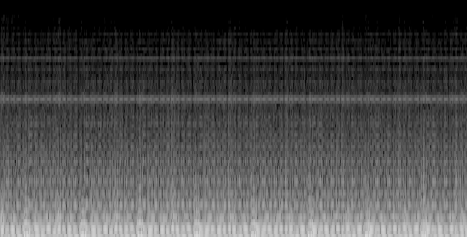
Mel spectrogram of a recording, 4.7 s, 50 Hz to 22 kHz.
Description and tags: A pulsating hum, filtered? loud but soft at the same time
tense atmosphere, repeating, monotone
Mother 32 filtered with modulation
This sound is part of the Intercosmic Textures pack
Sounds and profile created and managed by Anon
Atonal, Pulsating, Noise, Drone, Synthetic, Hum, Rhythmic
